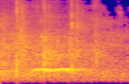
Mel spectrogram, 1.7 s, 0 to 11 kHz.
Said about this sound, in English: I am now just a few breaths away from 60 years old. And we're going to applaud that, I guess.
